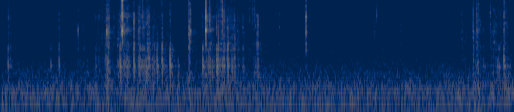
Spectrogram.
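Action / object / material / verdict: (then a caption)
scrape / solid bar of soap cut with a blade / soap / none. An oval, solid blue marbled soap bar held in the palm is shaved into curls with a utility knife blade. Eleven quiet, crisp scraping strokes come at an uneven pace, with bright, papery crinkling between them and almost no low end. Each stroke is short and dry, fading almost at once.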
